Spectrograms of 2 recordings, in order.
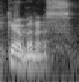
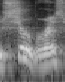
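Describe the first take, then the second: First: Kerberos as "KEH-ber-os"; hard K pronunciation. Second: Cerberus as "SER-ber-us"; English S sound in Cerberus; English pronunciation. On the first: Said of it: "also uses a hard K sound". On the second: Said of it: "in the English, we do". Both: Shown as a demonstration.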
